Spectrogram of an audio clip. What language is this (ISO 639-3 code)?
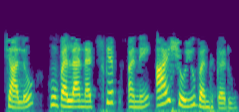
guj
